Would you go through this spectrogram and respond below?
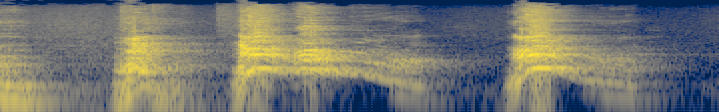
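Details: Three loud, abrupt barks from a Clumber Spaniel, the second a quick double, each one trailing off into a short falling tail, with silence between.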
